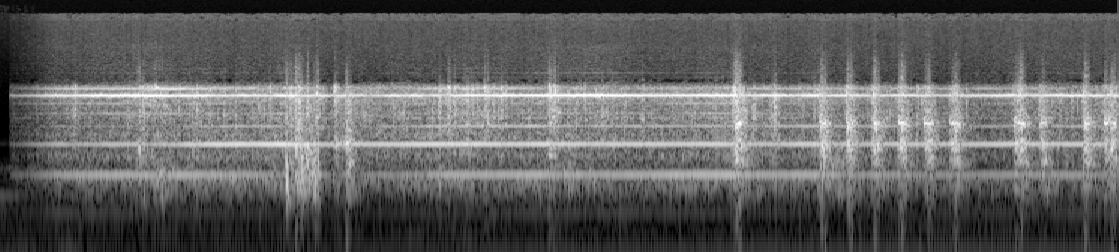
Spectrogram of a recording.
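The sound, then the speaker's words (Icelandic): Eerie electronic interference from space, which NASA said was most likely electromagnetic interference: a steady, layered drone of high sustained tones, broken by sharp crackling bursts and clicks that become more frequent and rhythmic toward the end. No voices. “En til að skýra málið þá byrti NASA færslu þar sem sagt er frá því að líklegast var engangu um að ræða rafseguls tröflanir. Við skulum heyra þessa förðulegu tónlist.”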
